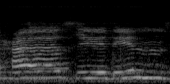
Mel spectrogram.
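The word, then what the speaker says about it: حَاسِدٍ: Hasidin. Ini karena ada alif, jadi disebutnya mad tabi'i ya.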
